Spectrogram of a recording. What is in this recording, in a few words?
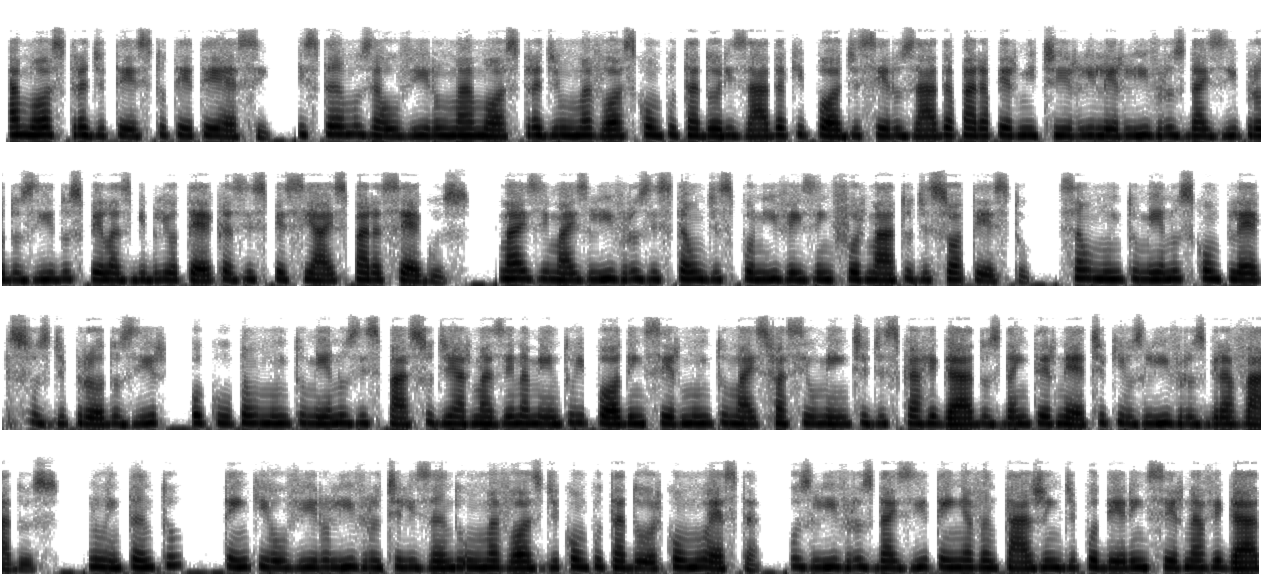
portuguese brazil Female; raquel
